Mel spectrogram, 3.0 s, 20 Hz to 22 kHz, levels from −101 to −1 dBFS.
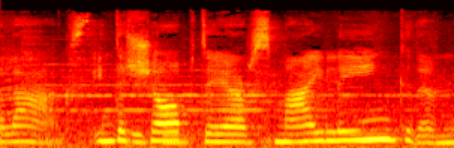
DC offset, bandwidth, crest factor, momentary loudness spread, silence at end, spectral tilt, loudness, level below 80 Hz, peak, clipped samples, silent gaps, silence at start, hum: under 0.1%; 16.5 kHz; 14 dB; 8 LU; 0 s; -4 dB/octave; -27 LUFS; -52 dBFS; -14 dBFS; under 0.1%; none; 0 s; none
